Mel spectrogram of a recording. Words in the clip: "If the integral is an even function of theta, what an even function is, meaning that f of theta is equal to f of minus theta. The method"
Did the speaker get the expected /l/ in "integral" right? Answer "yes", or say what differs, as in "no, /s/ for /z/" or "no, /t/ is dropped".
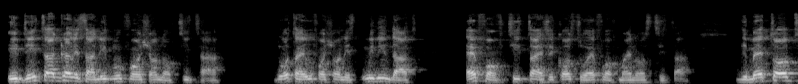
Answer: no, /n/ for /l/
